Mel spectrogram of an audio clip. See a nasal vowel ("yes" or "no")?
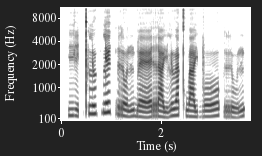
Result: no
